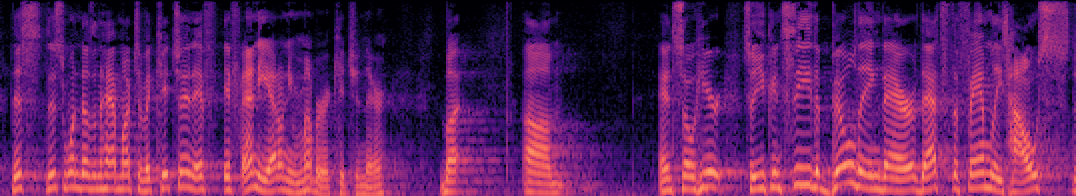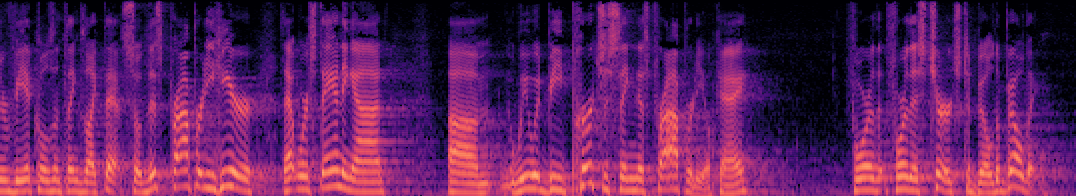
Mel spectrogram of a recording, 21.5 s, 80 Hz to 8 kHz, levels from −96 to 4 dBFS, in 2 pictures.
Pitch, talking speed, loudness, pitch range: 180 Hz, 185 wpm, -23 LUFS, 150-200 Hz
